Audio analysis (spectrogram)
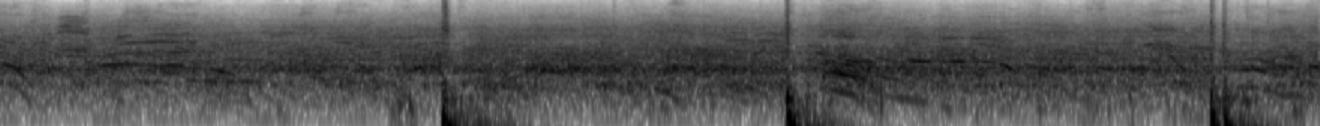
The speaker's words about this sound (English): Kross just launched the elbow of Bobby Lashey into the ring post, and now with a steel chair.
